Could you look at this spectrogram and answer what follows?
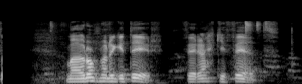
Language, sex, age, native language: Icelandic, male, 14, Icelandic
